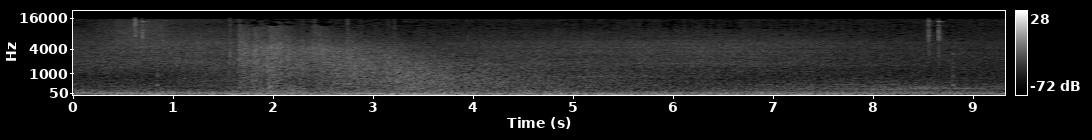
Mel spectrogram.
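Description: Heavy battleship gunfire from a US super battleship in the naval game Ultimate Admiral Dreadnoughts: a sustained, loud booming rumble of volleys that rolls on for the whole stretch without pause.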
